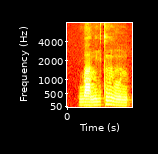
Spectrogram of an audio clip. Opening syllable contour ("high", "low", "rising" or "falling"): low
